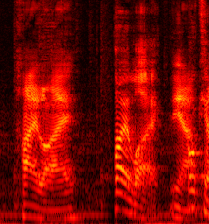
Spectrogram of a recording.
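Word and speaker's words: jai alai: of this is pronunciation hi li hi li yeah okay that's how it's pronounced it's pronounced hi-li or yes or if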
